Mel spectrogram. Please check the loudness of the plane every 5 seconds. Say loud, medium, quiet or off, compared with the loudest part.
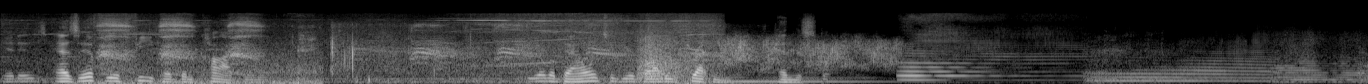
medium, loud, medium.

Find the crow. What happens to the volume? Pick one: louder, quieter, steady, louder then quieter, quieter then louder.
quieter.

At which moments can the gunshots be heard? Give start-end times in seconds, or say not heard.
6.3-7.1.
